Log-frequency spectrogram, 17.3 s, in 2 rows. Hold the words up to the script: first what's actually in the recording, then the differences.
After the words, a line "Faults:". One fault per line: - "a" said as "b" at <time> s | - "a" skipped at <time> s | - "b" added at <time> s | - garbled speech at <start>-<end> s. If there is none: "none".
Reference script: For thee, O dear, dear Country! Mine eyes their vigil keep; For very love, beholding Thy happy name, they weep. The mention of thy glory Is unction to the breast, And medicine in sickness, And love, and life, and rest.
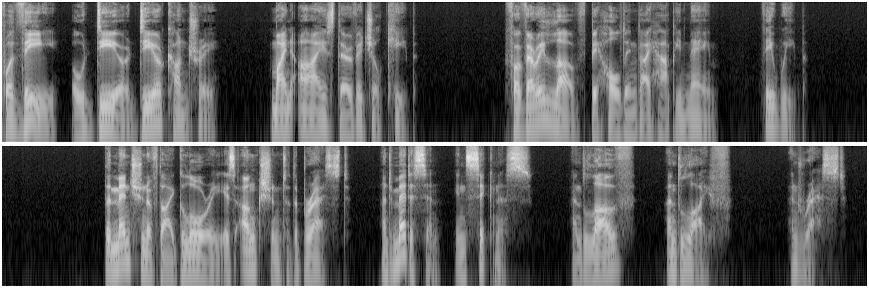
For thee, O dear, dear Country! Mine eyes their vigil keep; For very love, beholding Thy happy name, they weep. The mention of thy glory Is unction to the breast, And medicine in sickness, And love, and life, and rest.
Faults:
none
